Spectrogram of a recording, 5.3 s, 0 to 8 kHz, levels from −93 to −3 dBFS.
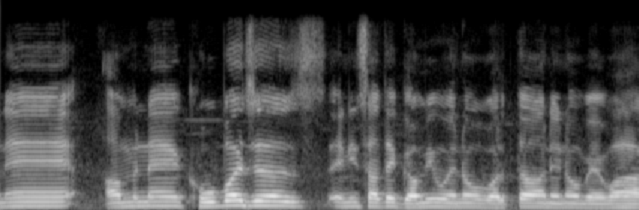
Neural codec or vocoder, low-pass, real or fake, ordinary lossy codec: none; 7.2 kHz; real; none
